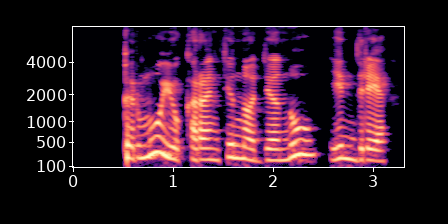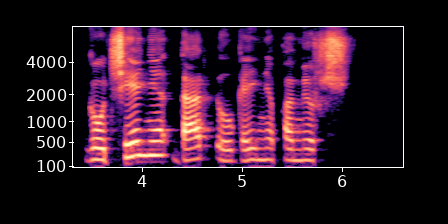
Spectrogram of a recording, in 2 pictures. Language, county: Lithuanian, Šiauliai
